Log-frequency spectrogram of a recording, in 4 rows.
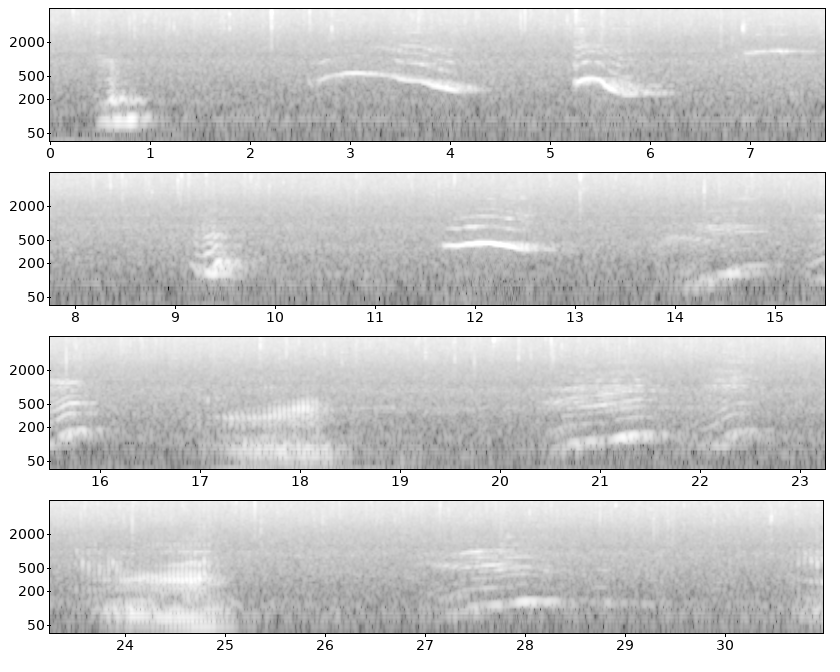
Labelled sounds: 3.2	3.9	humpback whale, 0.78 to 1.8 kHz
5.2	5.5	humpback whale, 1.5 to 1.9 kHz
6.9	7.5	humpback whale, 1.2 to 1.6 kHz
11.7	12.5	humpback whale, 0.78 to 1.4 kHz
14.3	15.9	humpback whale, 0.78 to 1.4 kHz
20.5	20.9	humpback whale, 0.88 to 1.1 kHz
27.3	27.8	humpback whale, 0.88 to 1.1 kHz

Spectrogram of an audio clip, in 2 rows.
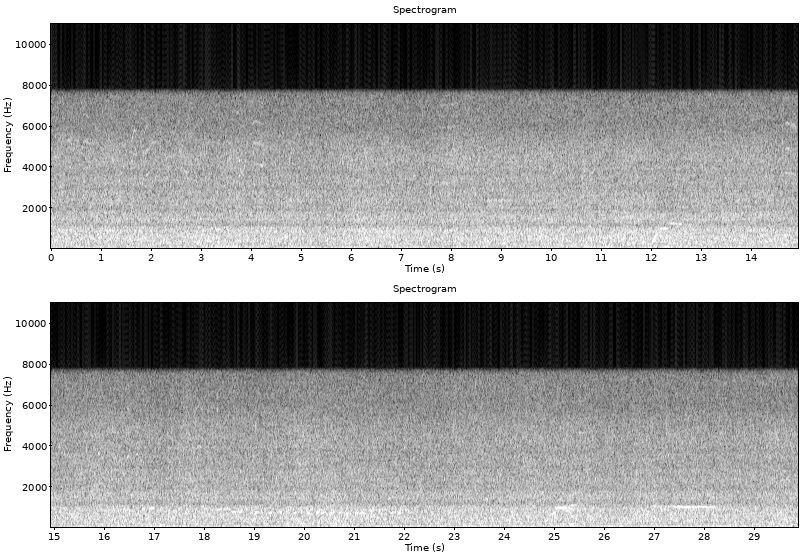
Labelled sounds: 12.3	12.7	Pacific white-sided dolphin, 1.1 to 1.3 kHz
14.7	14.9	Pacific white-sided dolphin, 5.8 to 6.2 kHz
25.0	25.5	humpback whale, 0.84 to 1.1 kHz
27.5	27.7	humpback whale, 0.94 to 1.1 kHz

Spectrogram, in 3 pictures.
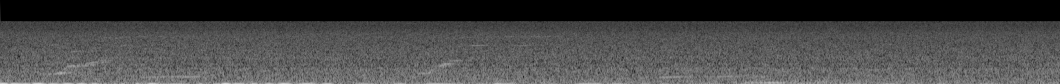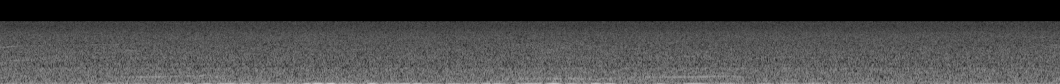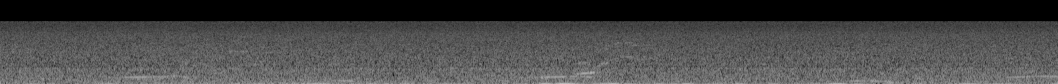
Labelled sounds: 0.7	1.1	humpback whale, 0.80 to 1.2 kHz

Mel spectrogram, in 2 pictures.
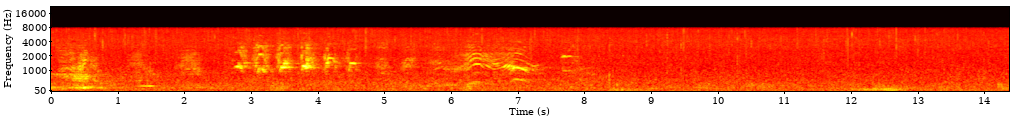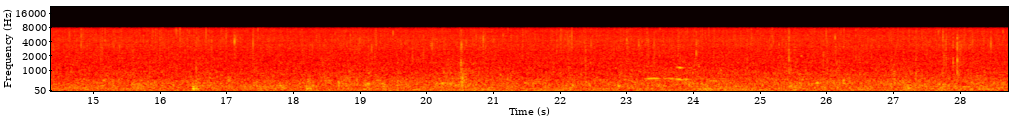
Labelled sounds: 2.7	3.7	humpback whale, 0.94 to 3.4 kHz
4.0	4.4	humpback whale, 1.3 to 2.2 kHz
6.3	7.3	humpback whale, 0.88 to 3.0 kHz
7.6	7.9	humpback whale, 1.8 to 2.1 kHz

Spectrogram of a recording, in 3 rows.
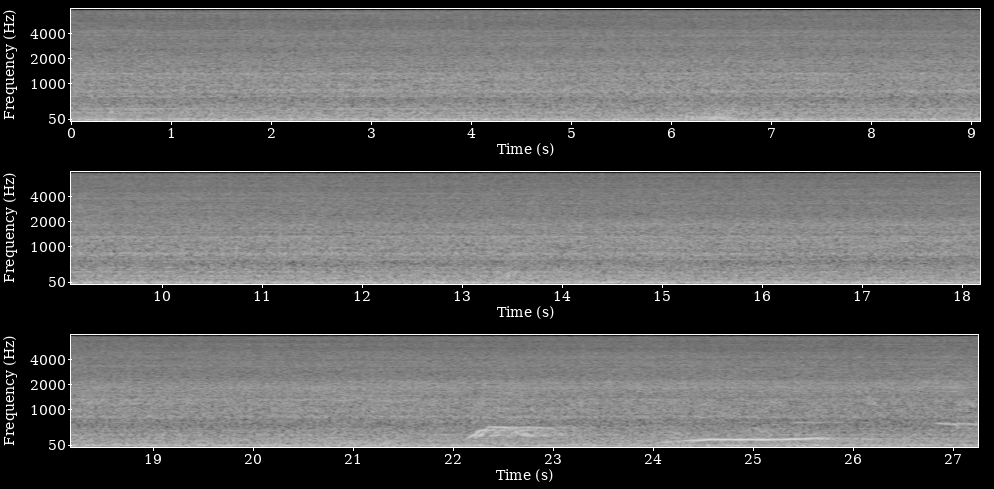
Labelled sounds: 22.2	22.9	humpback whale, 0.38 to 0.56 kHz
24.3	25.7	humpback whale, 0.19 to 0.28 kHz
26.8	27.2	humpback whale, 0.54 to 0.68 kHz

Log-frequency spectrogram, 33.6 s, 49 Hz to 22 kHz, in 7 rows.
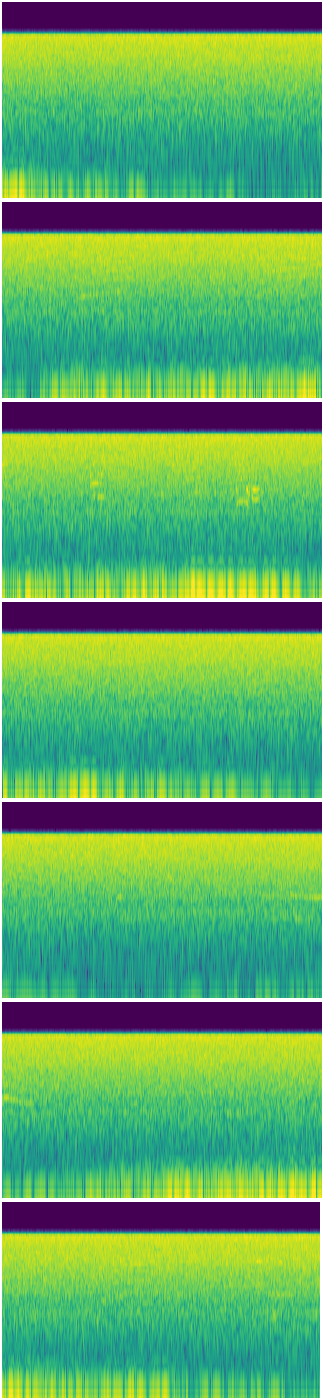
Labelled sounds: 8.8	9.1	killer whale, Bigg's (transient), 2.5 to 2.7 kHz
9.4	9.7	killer whale, Bigg's (transient), 3.0 to 3.1 kHz
13.2	13.5	killer whale, Bigg's (transient), 1.0 to 1.5 kHz
23.7	24.5	killer whale, Bigg's (transient), 0.90 to 1.2 kHz
30.8	31.0	killer whale, Bigg's (transient), 3.1 to 3.2 kHz

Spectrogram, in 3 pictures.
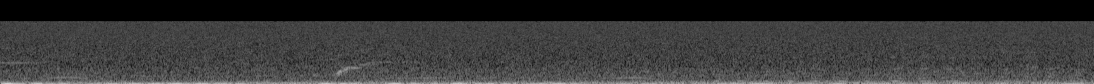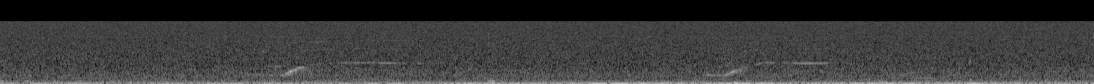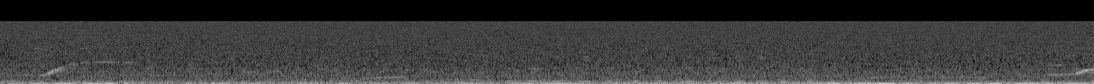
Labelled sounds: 0.0	0.3	humpback whale, 0.90 to 1.1 kHz
3.6	3.9	humpback whale, 0.90 to 1.1 kHz
14.3	14.7	humpback whale, 0.96 to 1.1 kHz
18.9	19.2	humpback whale, 0.93 to 1.1 kHz
22.8	23.1	humpback whale, 0.99 to 1.1 kHz

